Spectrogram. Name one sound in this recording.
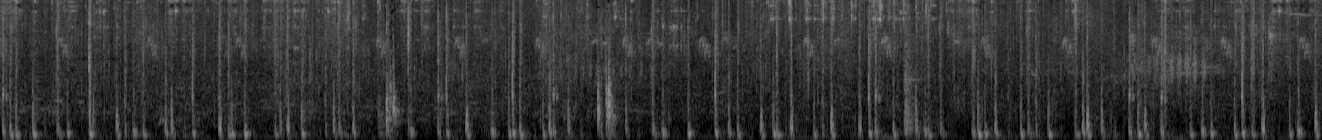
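A horse's hooves thud quickly on a dirt road at a gallop.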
